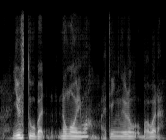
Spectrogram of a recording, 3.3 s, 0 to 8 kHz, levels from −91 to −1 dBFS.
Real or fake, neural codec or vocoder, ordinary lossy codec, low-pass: fake; codec, 16 kHz, 2 kbps, X-Codec, HuBERT features, trained on LibriSpeech; none; 7.2 kHz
